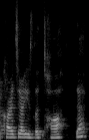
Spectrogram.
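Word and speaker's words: Thoth: here i use the top deck it's pronounced top it's t-h-o-t-h i think i like it because it has a silent h just like me uh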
